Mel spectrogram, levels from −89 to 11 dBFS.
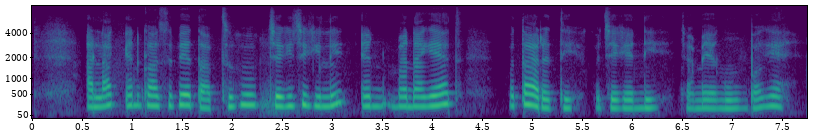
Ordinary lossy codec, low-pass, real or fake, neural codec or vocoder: none; none; real; none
